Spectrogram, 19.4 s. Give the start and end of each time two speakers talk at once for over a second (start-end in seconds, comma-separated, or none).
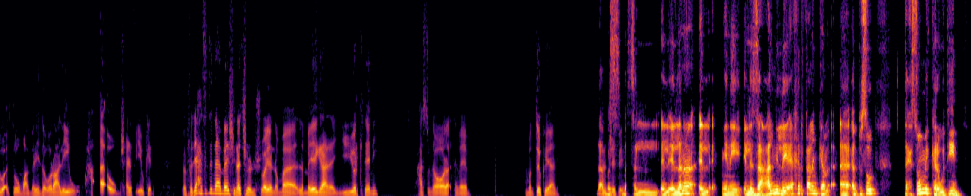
none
